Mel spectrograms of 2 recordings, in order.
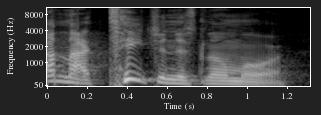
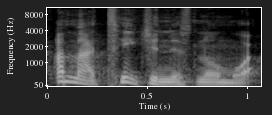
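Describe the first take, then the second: First: Said in the usual way. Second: A low, quiet vow to quit; quiet resolve. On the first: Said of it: "I said". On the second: Retold or imitated. Preacher recalls quitting after class, said low and quiet. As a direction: lower and softer, muttered to himself after class. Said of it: "I said after class".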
